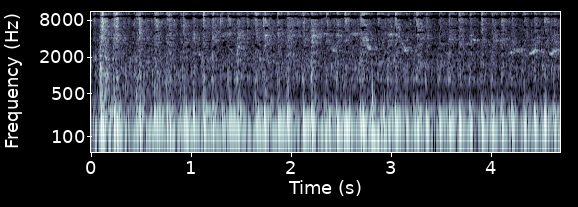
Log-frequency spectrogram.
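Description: A cold two-stroke Yamaha Banshee ATV engine runs after a kick start, with a loud, close, rapid rhythmic putter and clatter throughout.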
